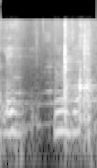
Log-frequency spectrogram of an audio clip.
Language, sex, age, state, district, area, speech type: Odia, male, 18-30, Odisha, Jagatsinghpur, rural, spontaneous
